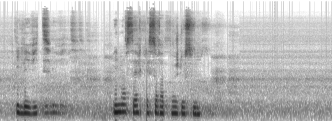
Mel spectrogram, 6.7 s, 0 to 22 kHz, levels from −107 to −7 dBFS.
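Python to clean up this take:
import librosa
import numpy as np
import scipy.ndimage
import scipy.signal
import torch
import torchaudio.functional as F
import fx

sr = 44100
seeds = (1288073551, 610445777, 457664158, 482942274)

y = fx.fix_declick_ar(x, sr, threshold=6.5)
y = fx.fix_interpolate(y, sr, at_s=(2.92,), length_ms=11.0)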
